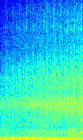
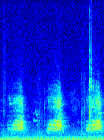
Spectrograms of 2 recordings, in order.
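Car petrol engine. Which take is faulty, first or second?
second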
